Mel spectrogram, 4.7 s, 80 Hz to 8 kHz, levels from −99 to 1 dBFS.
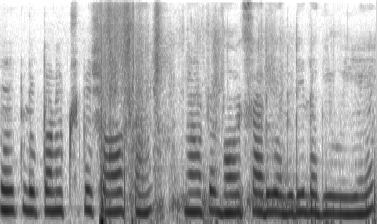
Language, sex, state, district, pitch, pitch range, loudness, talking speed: Hindi, female, Bihar, Katihar, 245 Hz, 235-255 Hz, -20 LUFS, 165 wpm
